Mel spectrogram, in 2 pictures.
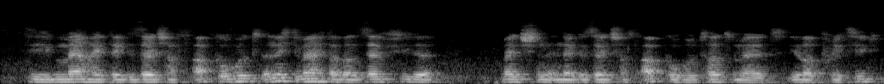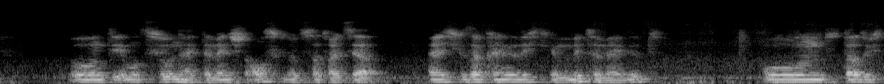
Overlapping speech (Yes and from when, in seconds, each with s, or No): No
